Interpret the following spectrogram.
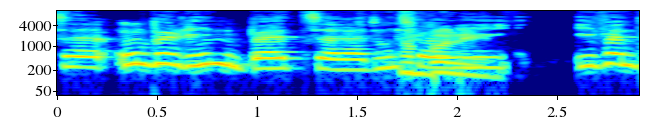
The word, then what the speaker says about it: Ombeline: So is that a correct pronunciation? Ombeline? It's Ombeline, but don't Ombeline.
